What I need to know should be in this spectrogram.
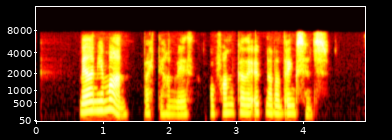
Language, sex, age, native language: Icelandic, female, 30-39, Icelandic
